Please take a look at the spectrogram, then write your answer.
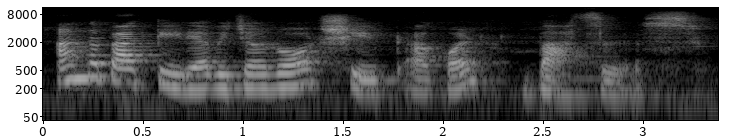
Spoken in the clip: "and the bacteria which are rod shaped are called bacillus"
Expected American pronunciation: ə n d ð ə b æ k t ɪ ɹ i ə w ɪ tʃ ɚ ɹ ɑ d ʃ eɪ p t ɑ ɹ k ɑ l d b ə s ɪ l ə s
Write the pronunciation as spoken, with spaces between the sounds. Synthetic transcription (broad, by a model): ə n d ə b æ k t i ɹ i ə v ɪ tʃ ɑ ɹ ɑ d ʃ eɪ p t ɑ ɹ k ɑ l d b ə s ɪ l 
